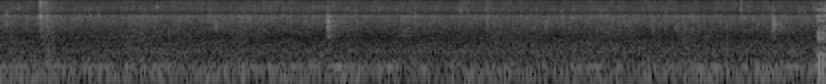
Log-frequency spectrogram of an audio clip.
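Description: Potato and onion omelet frying in a pan on high heat, a dense steady sizzle and crackle with a few small pops, close and continuous with no voices.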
